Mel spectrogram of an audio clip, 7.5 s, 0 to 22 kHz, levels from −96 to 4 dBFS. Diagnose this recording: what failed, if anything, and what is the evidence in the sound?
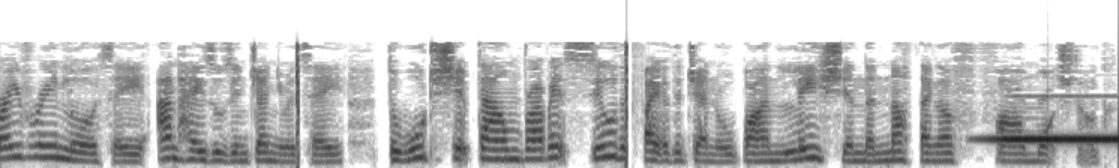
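The codec stage is the likely culprit: the speech has no content above about 7.7 kHz and sounds dull and smeared with a fizzy, warbling edge on sibilants throughout. That fits AAC compression at a low bitrate around 24 kbps, where band-limiting and coarse quantisation discard detail.

At the driver or buffer stage, a buffer was played before any audio was written to it, so leftover memory came out as samples. This uninitialised buffer fault gives a sharp burst of digital noise at 1.99 s, lasting about 12 ms, which fits a 512-sample block. A second burst runs from 4.18 to 4.23 s, about 46 ms, consistent with a 2048-sample block.

Acoustically, a microphone picked up the loudspeaker it feeds, and the loop gain passed unity at one frequency. The result is a loudspeaker feedback squeal: a 694 Hz tone that starts at 6.46 s, swells within roughly a third of a second to about 15 dB above the speech, and holds until the end.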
